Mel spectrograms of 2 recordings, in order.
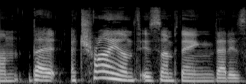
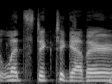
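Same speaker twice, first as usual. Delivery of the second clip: ordinary delivery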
